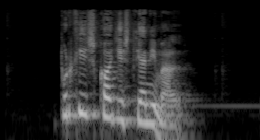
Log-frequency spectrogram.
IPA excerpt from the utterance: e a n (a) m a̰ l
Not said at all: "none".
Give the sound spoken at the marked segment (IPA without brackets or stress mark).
i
